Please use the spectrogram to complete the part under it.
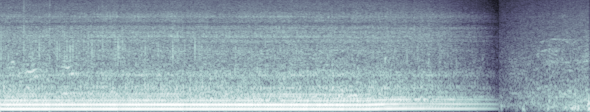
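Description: Water jets spray and hiss from hoses.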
